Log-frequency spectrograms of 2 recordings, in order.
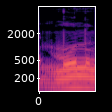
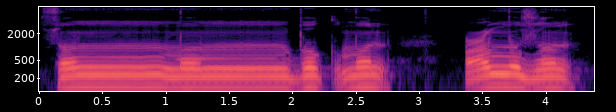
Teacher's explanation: جب تنوین کے بعد با آ جائے تو وہ اقلاب ہوتا ہے، اس نون کی آواز کو میم میں بدل دیتے ہیں۔ یہاں جو من کی نون تھی اس کو میم میں بدل کے پڑھیں گے، مم پڑھیں گے۔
